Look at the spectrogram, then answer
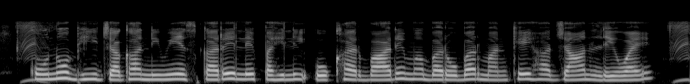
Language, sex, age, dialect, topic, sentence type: Chhattisgarhi, female, 60-100, Eastern, banking, statement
